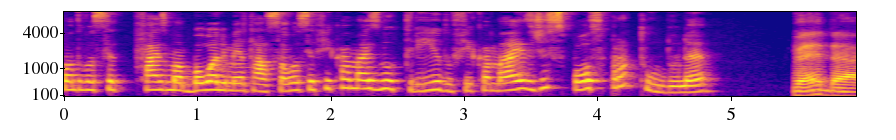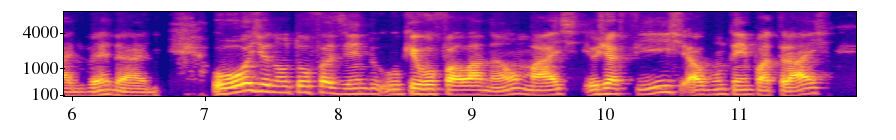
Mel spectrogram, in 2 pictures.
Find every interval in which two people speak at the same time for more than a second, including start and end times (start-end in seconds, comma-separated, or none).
none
